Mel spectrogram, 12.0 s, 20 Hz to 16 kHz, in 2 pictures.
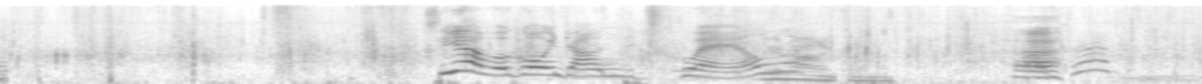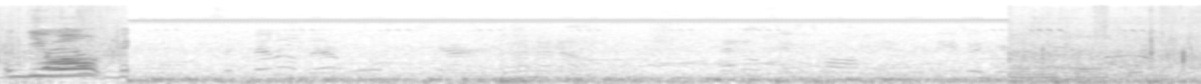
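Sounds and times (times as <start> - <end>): footsteps on dirt trail: 0.0 - 6.7, 11.0 - 12.0.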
